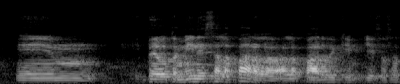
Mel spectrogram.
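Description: With a fairly low pitch and fairly even intonation, a man talks at a moderate pace amid noticeable background noise. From Mexico City. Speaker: musician and producer. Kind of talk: casual interview chat. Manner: halting, many repeated words.

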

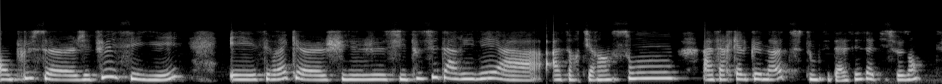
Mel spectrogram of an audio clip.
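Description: A woman with ordinary pitch variation and a fairly high voice talks at a fairly slow pace. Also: very even loudness. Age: 20s. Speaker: saxophonist and music teacher. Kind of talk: casual interview. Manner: hesitant, many fillers.

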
